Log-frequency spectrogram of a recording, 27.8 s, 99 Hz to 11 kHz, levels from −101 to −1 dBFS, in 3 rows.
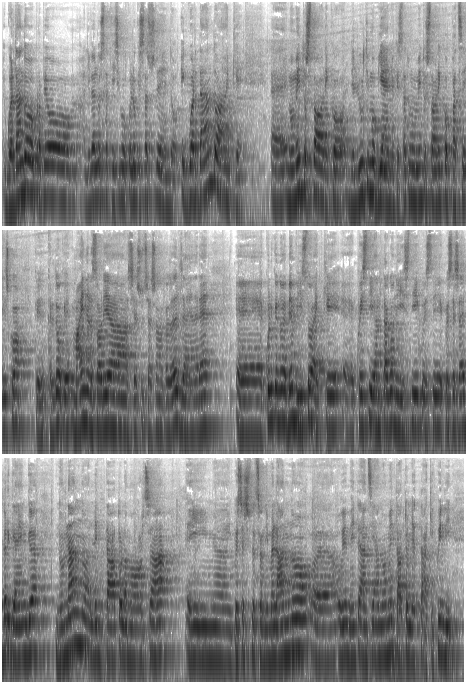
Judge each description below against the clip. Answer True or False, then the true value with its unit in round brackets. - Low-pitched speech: False (165 Hz)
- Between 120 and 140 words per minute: False (155 wpm)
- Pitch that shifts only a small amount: True (1.6 semitones)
